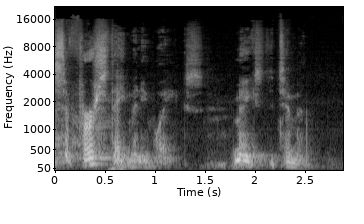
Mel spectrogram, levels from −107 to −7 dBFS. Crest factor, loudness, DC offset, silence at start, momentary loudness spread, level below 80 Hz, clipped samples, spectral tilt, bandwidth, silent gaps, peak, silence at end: 22 dB; -36 LUFS; under 0.1%; 0 s; 19 LU; -64 dBFS; under 0.1%; -4 dB/octave; 17 kHz; none; -14 dBFS; 0.35 s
